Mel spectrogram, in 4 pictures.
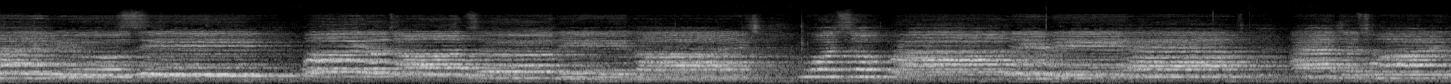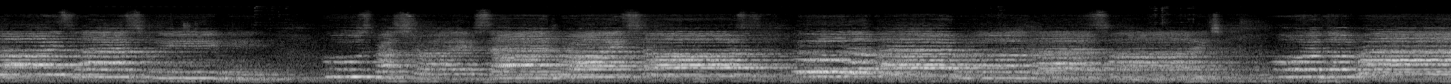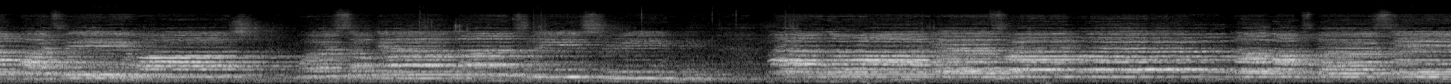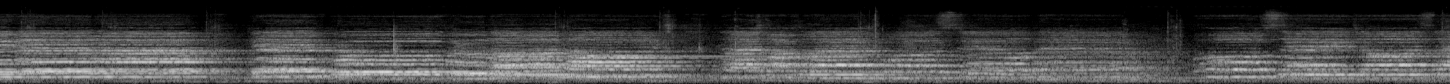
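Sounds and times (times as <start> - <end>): choir singing: 0.0 - 58.0.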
